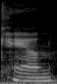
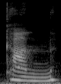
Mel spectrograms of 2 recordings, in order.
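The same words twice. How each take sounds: First: The name is said with an English pronunciation. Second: The name is said with a French pronunciation. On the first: "In English, we would pronounce it Cannes" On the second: "In French, it would be Cannes"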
